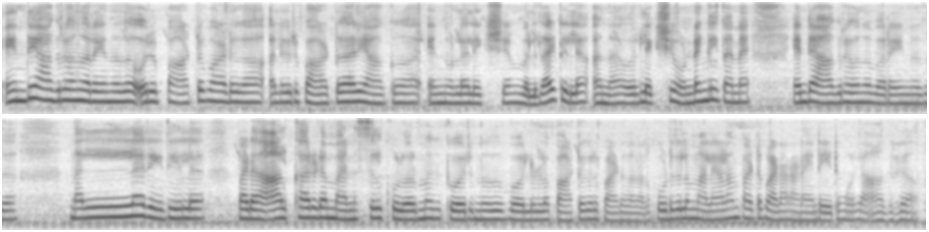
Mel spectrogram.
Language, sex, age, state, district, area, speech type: Malayalam, female, 18-30, Kerala, Alappuzha, rural, spontaneous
